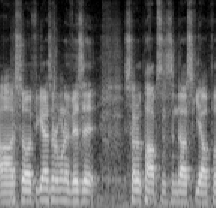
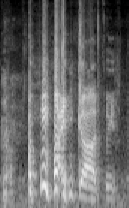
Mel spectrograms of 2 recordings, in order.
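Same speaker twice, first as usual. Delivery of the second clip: burning mouth pain; 6 semitones higher, 7 dB louder, much slower than usual. Real, not acted. Just ate Carolina Reaper.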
